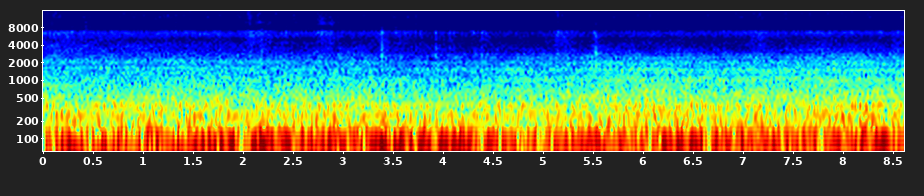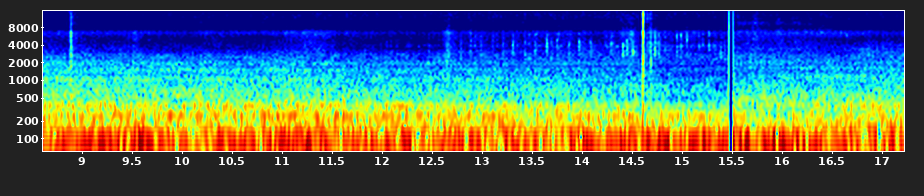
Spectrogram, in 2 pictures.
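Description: A car's engine hums low and steady from inside the cabin.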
